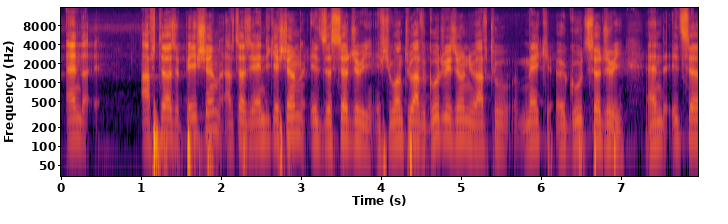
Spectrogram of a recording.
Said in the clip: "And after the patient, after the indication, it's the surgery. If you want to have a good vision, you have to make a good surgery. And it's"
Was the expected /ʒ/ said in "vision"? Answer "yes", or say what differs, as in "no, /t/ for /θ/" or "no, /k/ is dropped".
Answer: no, /z/ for /ʒ/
